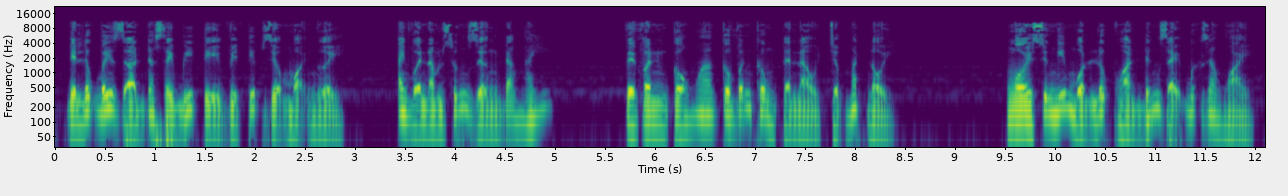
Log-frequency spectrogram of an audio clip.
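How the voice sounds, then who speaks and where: A man narrating a scripted horror story in a dramatic, suspenseful way. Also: fairly low pitch.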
